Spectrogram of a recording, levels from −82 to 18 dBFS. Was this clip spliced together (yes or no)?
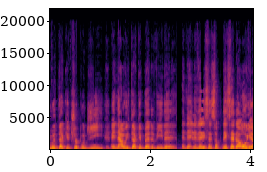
yes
